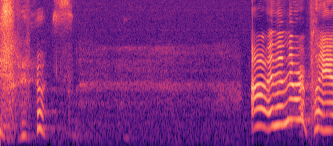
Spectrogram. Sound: laughing

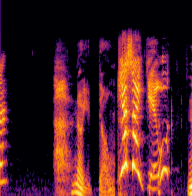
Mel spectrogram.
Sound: sigh

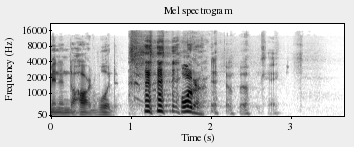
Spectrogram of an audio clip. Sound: laughs

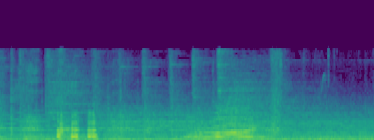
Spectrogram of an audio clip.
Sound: laughs

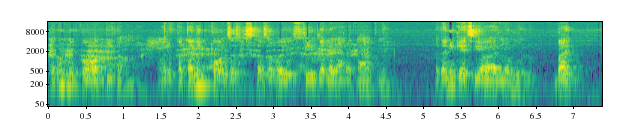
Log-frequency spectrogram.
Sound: unknown laughing in the backround

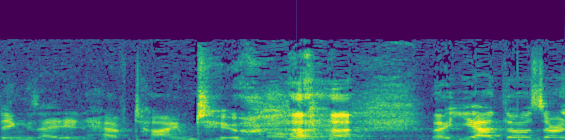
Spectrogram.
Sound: laughs

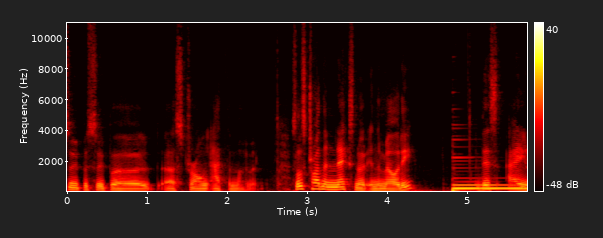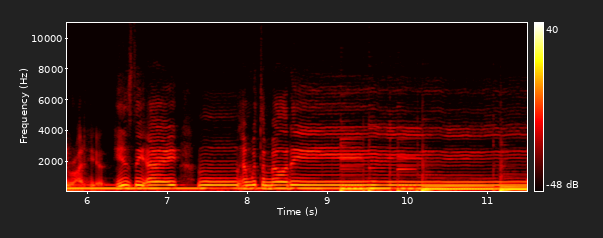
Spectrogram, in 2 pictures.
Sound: hums

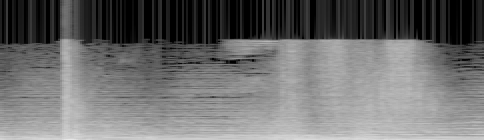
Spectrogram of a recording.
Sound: kicking

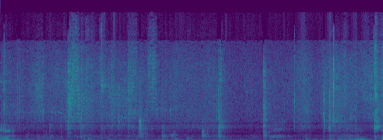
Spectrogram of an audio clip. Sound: rustling sound

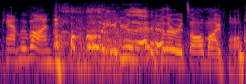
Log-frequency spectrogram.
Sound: laughing

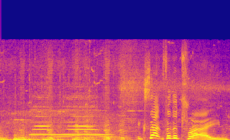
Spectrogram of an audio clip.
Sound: train tooting

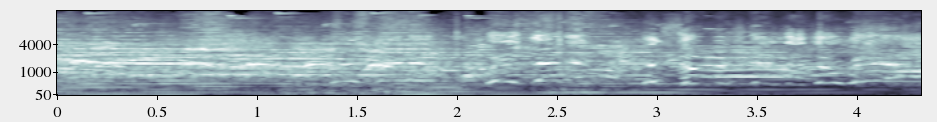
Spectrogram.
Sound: cheering

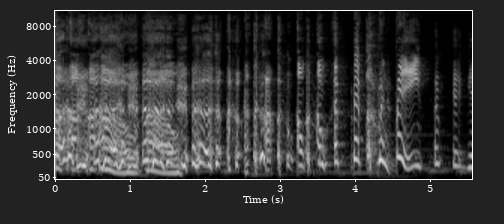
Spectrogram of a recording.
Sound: Fred coughs

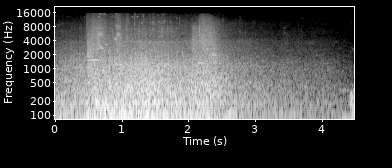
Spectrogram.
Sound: tank rumbling

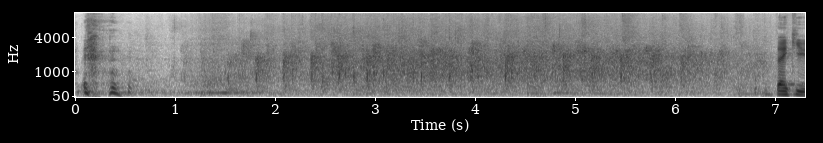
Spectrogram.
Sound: applause

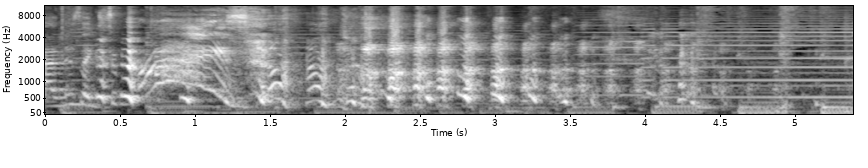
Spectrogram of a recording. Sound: laughs; everyone laughing; upbeat music

